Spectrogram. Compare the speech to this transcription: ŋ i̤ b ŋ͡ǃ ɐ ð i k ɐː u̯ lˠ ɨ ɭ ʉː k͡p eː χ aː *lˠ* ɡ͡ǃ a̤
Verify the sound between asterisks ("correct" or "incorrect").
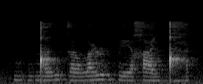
incorrect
